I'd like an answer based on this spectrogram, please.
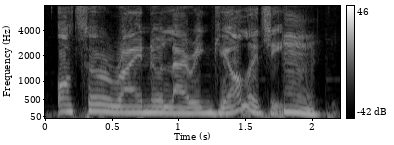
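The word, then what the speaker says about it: otorhinolaryngology: resume and she officially taught me how to pronounce the word auto rhino laryngology which is what she studied that's the word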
